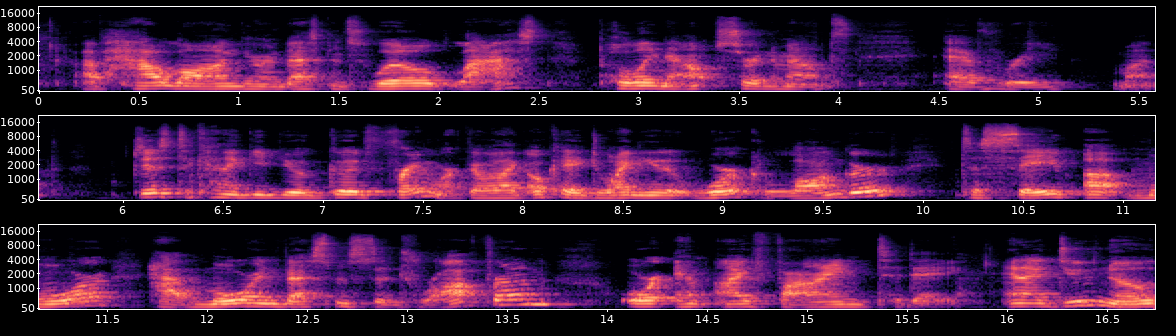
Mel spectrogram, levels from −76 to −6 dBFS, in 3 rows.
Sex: male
